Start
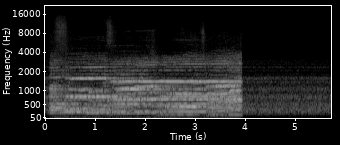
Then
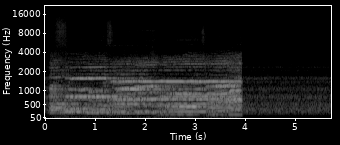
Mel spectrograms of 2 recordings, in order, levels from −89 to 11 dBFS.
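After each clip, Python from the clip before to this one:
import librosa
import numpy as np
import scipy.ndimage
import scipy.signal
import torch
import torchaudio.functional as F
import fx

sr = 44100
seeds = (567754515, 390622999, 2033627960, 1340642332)

y = fx.notch(x, sr, hz=4500.0, q=7.6)
y = F.gain(torch.from_numpy(y), -7.0).numpy()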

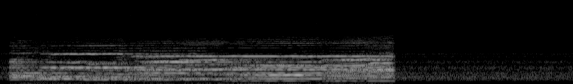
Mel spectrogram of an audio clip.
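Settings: y = fx.tilt_shelf(x, sr, db=4.0, hz=1300.0)
y = F.gain(torch.from_numpy(y), 4.5).numpy()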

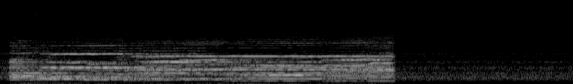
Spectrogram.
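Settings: y = fx.rider(x, sr, range_db=10, speed_s=2.0)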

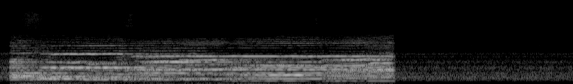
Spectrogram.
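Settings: y = fx.attack_slew(x, sr, db_per_s=550.0)
y = F.gain(torch.from_numpy(y), 5.0).numpy()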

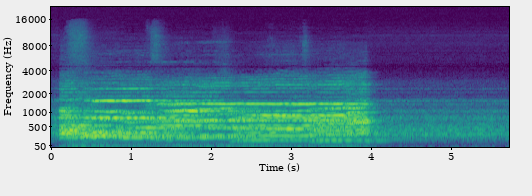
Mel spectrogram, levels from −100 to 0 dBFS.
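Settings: y = fx.room_shoebox(x, sr, seeds[0], volume_m3=41.0, walls='mixed', distance_m=0.53)
y = F.gain(torch.from_numpy(y), 7.5).numpy()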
